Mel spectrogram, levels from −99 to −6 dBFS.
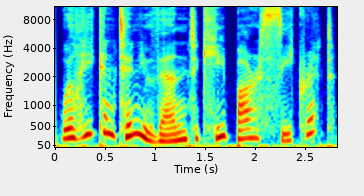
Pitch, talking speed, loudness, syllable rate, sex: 230 Hz, 170 wpm, -17 LUFS, 4.1 syllables/s, female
